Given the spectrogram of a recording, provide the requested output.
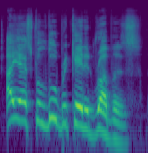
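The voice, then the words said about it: Exaggerated Long Island New York accent. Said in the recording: “he's got a terrible New York, Long Island my God, accent... So bad. It's so bad.”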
